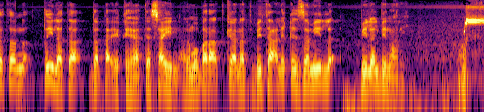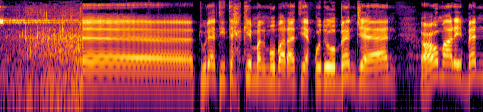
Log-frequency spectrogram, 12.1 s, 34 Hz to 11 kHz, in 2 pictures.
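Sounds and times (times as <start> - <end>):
noisy hiss: 0.0 - 12.0.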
